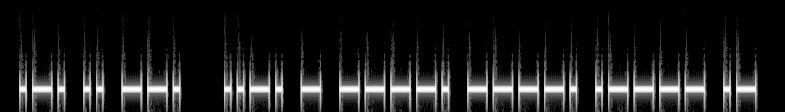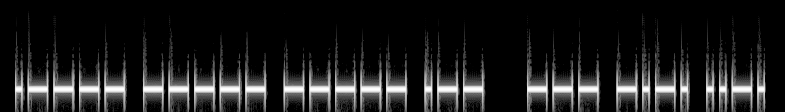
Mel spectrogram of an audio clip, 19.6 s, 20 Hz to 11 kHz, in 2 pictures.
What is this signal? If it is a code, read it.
Morse code, heard as a keyed tone, about 15 wpm, 700 Hz. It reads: RIG FT991A 100W OCF
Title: K1USN SST QSO Practice 15wpm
